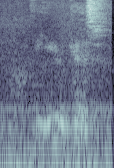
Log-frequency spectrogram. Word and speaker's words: Ophiuchus: Officious? Oh, fishy? No, I legitimately have no idea how to say this. That's because it doesn't matter. Let's see what Google says. Ophiuchus.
